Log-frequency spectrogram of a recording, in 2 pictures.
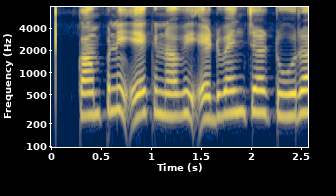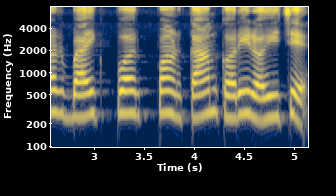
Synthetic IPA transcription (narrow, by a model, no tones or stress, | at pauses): kəmpniʔeknəʋiʔɛɖʋeɲt͡ʃəɾʈuɾəɾbaikpəɾpəɳkamkəɾiɾəɦit͡ʃʰe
